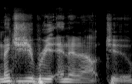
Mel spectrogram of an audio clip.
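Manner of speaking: plain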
